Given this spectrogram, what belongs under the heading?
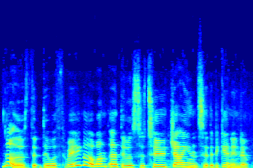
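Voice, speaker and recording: A woman's voice: high voice, expressive, fast. A woman chatting casually as a vlog co-host, a little hesitant and fond of tag questions. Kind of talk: casual chat. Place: hotel room.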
